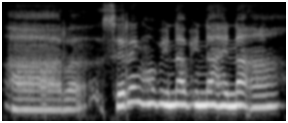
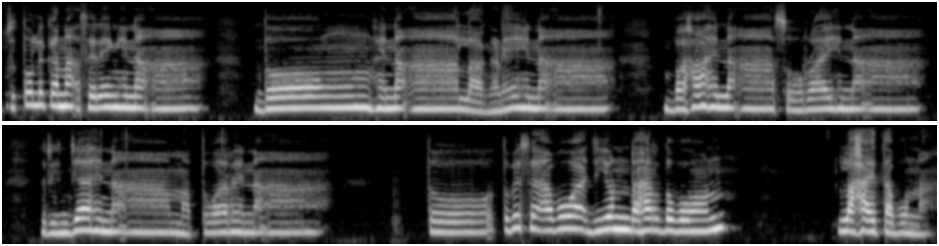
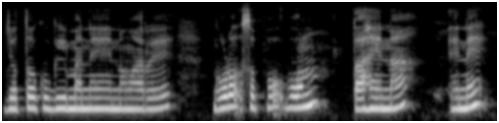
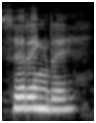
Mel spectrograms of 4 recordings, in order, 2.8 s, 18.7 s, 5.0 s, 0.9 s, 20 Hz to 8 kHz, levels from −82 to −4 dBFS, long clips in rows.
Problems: background sounds at intervals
